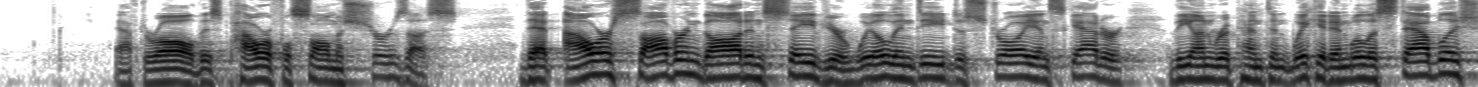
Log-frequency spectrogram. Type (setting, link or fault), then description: setting, large echoing room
